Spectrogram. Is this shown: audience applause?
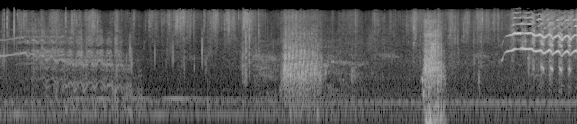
no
